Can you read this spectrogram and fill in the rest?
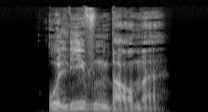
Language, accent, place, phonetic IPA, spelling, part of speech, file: German, Germany, Berlin, [oˈliːvn̩ˌbaʊ̯mə], Olivenbaume, noun, De-Olivenbaume.ogg
- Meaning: dative of Olivenbaum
